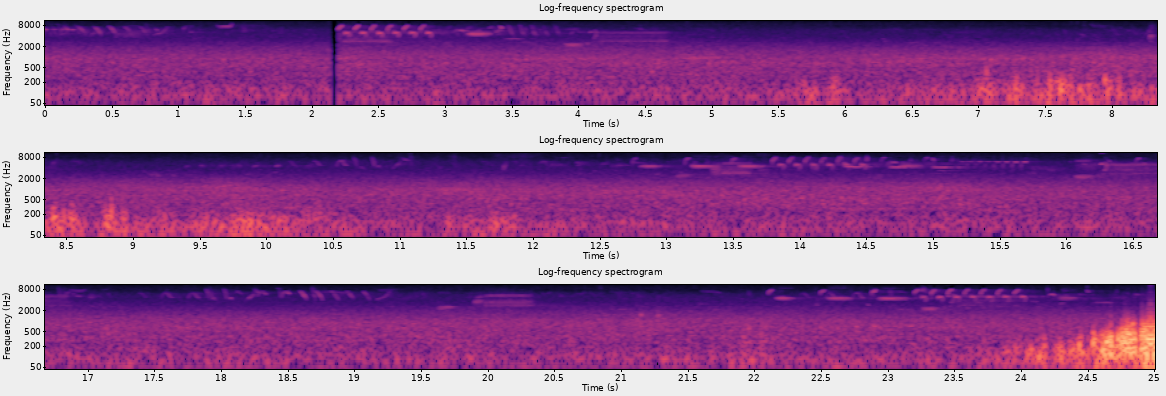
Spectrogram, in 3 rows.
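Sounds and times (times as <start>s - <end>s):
outdoor background hiss: 0.0s - 25.0s
small birds chirping and trilling: 2.2s - 4.8s, 7.6s - 25.0s
wind buffeting microphone: 5.3s - 13.2s, 20.5s - 25.0s.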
